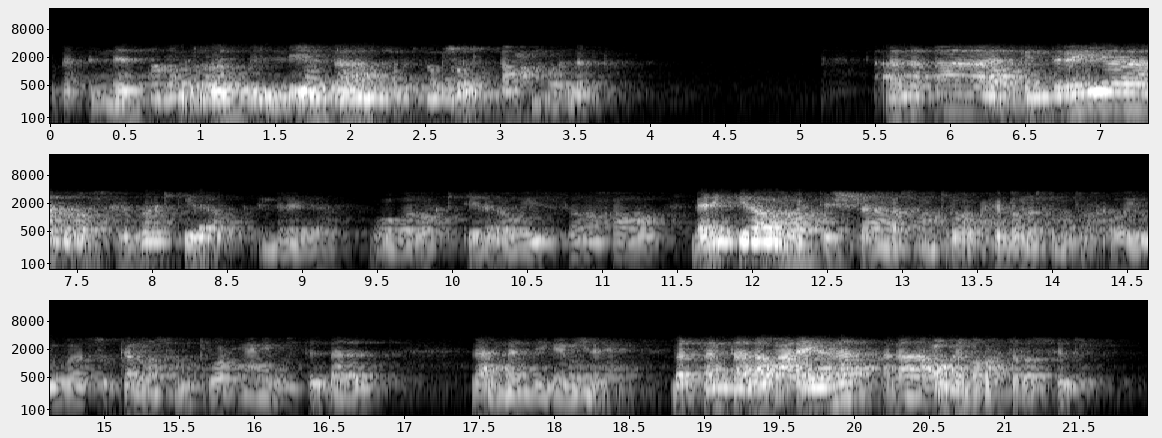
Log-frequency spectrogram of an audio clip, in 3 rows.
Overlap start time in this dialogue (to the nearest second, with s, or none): 1 s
